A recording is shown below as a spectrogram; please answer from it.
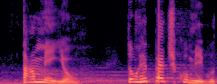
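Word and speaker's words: ταμεῖον: Essa palavra lugar, que as traduções, a maioria traduziu como quarto, é uma palavrinha grega que se pronuncia tameion. Então repete comigo, tameion.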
